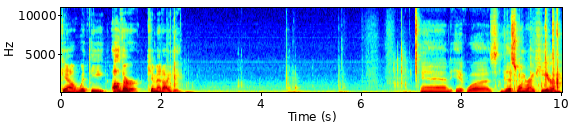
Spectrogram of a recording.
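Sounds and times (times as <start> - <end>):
faint keyboard typing: 2.0 - 3.8, 4.5 - 4.9, 5.5 - 5.8, 6.6 - 7.3, 8.6 - 10.0.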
